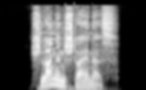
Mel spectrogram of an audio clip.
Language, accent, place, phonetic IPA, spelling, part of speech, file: German, Germany, Berlin, [ˈʃlaŋənˌʃtaɪ̯nəs], Schlangensteines, noun, De-Schlangensteines.ogg
- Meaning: genitive singular of Schlangenstein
